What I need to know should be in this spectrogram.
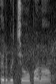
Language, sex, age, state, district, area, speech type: Dogri, female, 18-30, Jammu and Kashmir, Samba, rural, spontaneous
